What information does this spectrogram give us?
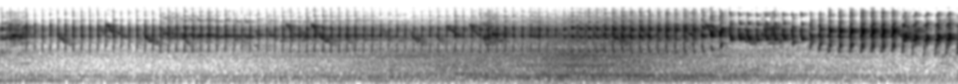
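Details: Lovebird in full, busy chattering song: a dense, rapid stream of high, scratchy pulsed notes running without pause, with buzzy trills rising toward the end.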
